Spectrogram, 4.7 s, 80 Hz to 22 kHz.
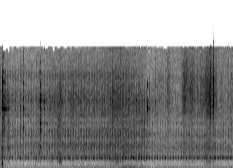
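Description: Off-road 4x4's engine idling steadily, with a thin steady high-pitched tone running alongside it.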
